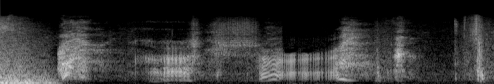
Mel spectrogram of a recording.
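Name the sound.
dog growling and barking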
